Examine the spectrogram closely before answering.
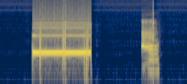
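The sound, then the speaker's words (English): A telephone line tone after a caller disconnects: one steady, loud buzzing tone lasting about a second, then after a pause a shorter, higher burst. “Hello? Looks like our caller disconnected.”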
